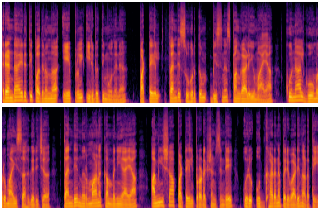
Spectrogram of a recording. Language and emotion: Malayalam, neutral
